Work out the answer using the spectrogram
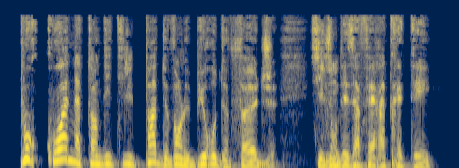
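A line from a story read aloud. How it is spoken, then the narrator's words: Furious exclamation. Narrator (French): s'exclama Harry d'un ton furieux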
